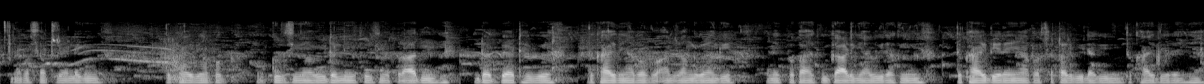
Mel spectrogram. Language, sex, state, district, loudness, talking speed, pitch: Hindi, male, Chhattisgarh, Kabirdham, -20 LUFS, 195 wpm, 90 Hz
